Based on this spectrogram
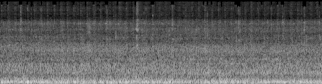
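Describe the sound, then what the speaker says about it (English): Two small stationary generator sets run steadily at a vintage tractor show, a continuous low engine drone with a rumbling idle, fairly close and loud, with no talk over it. "Two little generator sets running away."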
